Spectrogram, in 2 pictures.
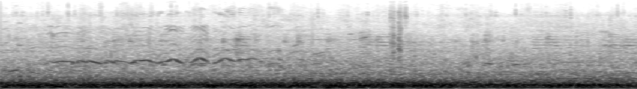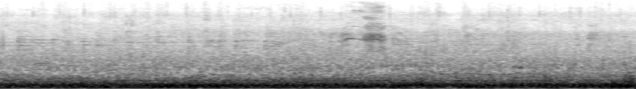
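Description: Steady low rumble with faint voices of passersby.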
